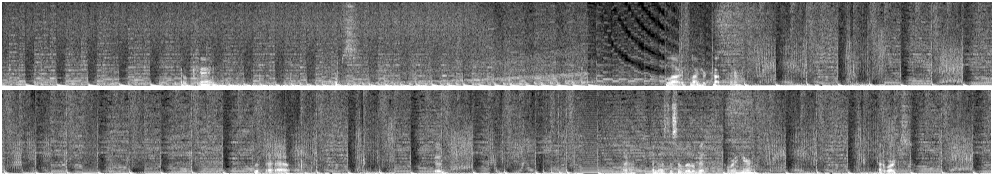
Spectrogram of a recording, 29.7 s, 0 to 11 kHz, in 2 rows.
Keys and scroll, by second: 4.9 ctrl+z, 8.7 s.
